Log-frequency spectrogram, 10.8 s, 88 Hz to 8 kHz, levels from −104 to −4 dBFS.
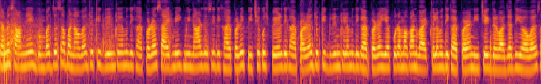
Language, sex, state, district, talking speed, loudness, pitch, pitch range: Hindi, female, Bihar, Vaishali, 305 wpm, -18 LUFS, 225 Hz, 210-235 Hz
